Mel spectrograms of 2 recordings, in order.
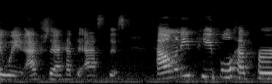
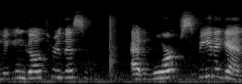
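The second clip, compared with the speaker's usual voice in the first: ordinary talk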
